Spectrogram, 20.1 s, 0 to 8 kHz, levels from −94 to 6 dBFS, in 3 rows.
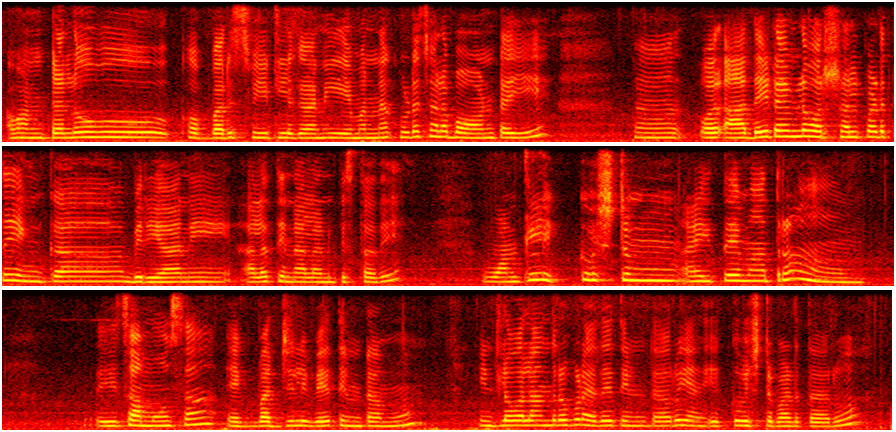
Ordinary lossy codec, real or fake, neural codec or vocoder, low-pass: none; real; none; none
